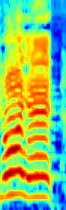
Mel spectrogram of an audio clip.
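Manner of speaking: loud, high shout. Recounting refusing to climb up to join her, retelling yelling up to her. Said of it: "And I'm yelling".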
